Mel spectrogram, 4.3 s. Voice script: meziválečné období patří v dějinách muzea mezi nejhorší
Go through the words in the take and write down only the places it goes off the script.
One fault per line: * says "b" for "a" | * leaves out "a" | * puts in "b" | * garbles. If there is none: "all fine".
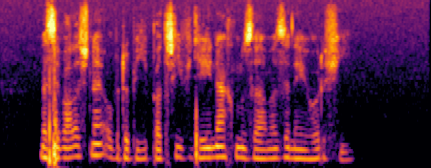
all fine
